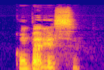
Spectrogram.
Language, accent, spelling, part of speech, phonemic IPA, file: French, Canada, comparaisses, verb, /kɔ̃.pa.ʁɛs/, LL-Q150 (fra)-comparaisses.wav
- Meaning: second-person singular present subjunctive of comparaître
